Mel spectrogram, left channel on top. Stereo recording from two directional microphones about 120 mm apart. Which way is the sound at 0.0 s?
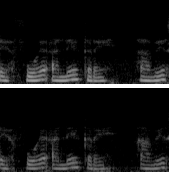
25° left (ahead or behind).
